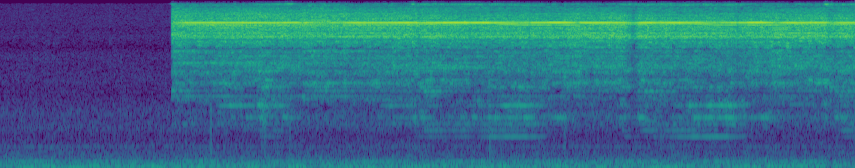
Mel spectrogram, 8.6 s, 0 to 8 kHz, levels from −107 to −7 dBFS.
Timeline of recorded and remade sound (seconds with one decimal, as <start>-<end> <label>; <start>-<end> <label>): 0.0-8.6 recorded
